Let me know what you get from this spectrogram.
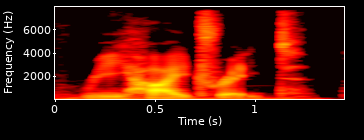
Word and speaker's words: rehydrate: 3 syllables. Re has a long E sound. High sounds like the word high, as in high or low, and drate. DR sound combined with the word eight, rehydrate.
